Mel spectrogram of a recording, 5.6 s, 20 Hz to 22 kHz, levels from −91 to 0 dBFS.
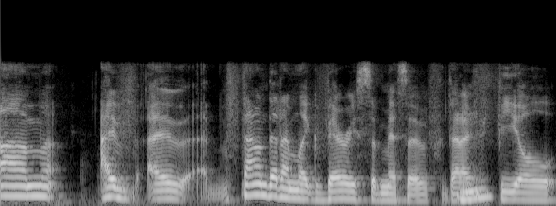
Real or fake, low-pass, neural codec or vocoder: real; 7.2 kHz; none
